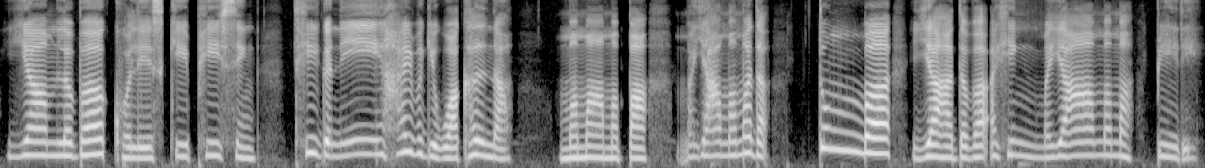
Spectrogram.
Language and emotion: Manipuri, fearful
